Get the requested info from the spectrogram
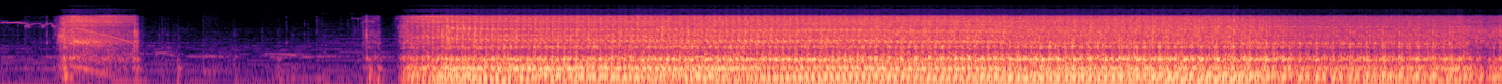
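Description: Cordless drill motor whining steadily under load for about eight seconds, starting about three seconds in, as it bores a bolt hole through the floor pan above the plastic fuel tank. A short burst of drilling comes just before.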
